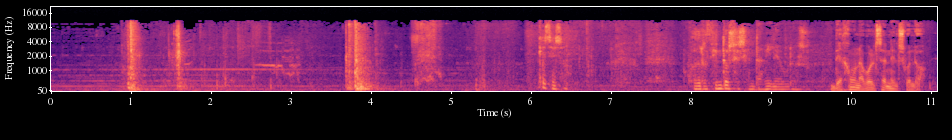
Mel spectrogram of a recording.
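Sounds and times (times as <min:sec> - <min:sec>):
bathroom door closing with a heavy thud: 0:00.9 - 0:01.7, 0:03.7 - 0:04.2
speech: 0:06.2 - 0:06.6, 0:08.0 - 0:11.0.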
